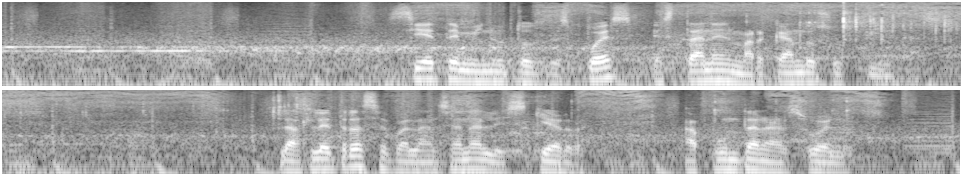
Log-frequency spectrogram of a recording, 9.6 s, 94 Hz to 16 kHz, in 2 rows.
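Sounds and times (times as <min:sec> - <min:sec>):
ambulance siren: 0:00.0 - 0:05.4
low rumble of traffic: 0:00.0 - 0:09.3
speech: 0:02.0 - 0:04.8, 0:06.2 - 0:09.2.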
